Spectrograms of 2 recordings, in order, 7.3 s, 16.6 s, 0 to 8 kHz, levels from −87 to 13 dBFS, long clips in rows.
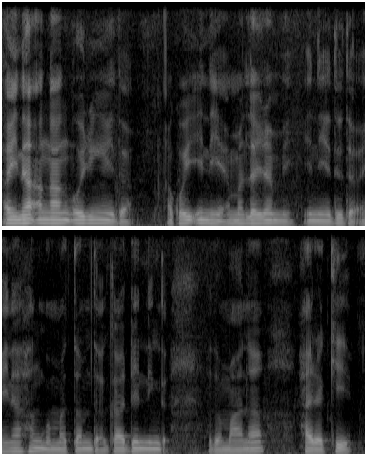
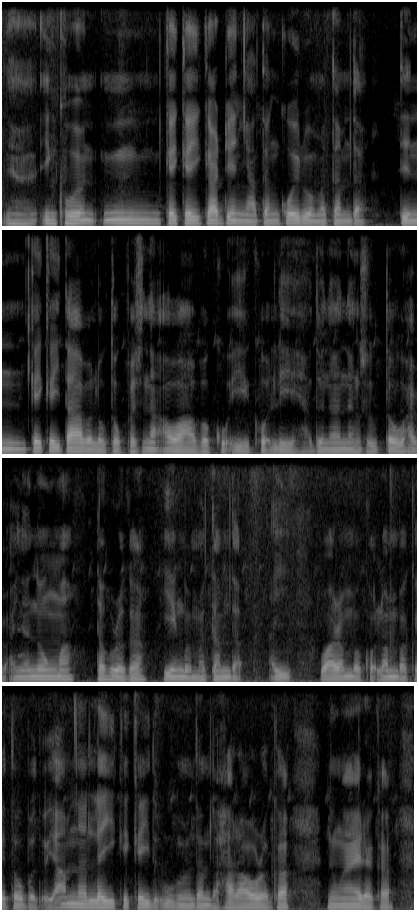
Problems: none marked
